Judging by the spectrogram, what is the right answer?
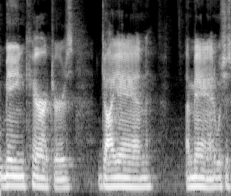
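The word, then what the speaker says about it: Daiyan: Luckily, our 2 main characters, Diane, a man, which is spelled D-A-I-Y-A-N, and the poet I mentioned before,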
